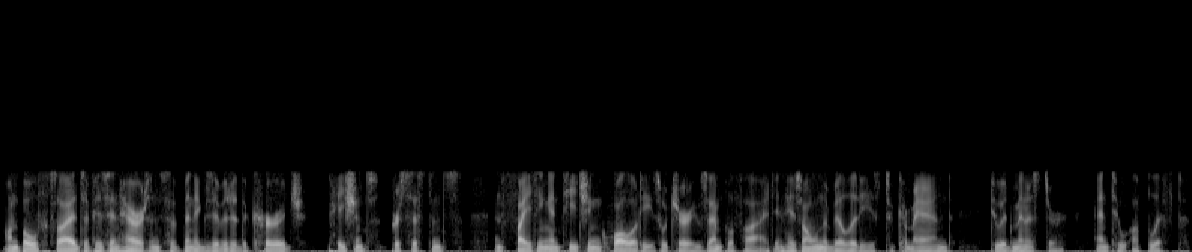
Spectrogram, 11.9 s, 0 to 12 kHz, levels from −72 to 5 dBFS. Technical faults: none

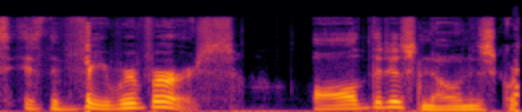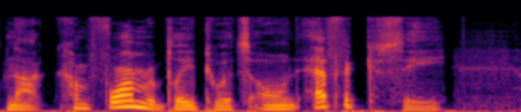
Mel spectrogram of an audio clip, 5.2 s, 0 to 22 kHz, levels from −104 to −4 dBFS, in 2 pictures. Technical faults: damaged data in a compressed stream

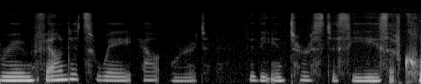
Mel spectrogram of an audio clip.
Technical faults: automatic gain rising

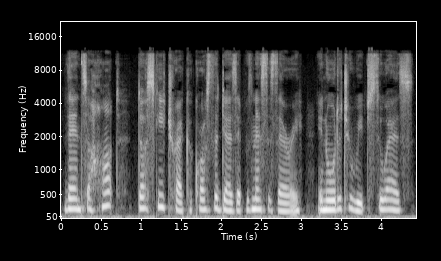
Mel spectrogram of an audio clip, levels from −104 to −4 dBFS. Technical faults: none

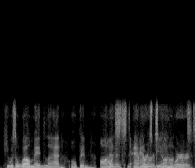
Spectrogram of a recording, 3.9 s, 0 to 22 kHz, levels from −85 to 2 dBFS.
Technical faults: Opus voice compression; doubled audio track

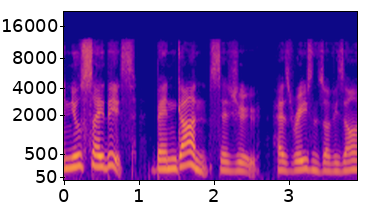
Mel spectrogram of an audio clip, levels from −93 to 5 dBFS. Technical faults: none

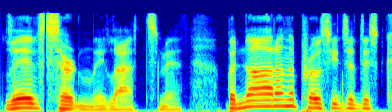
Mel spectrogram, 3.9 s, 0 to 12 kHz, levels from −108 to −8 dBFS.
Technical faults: unconcealed Bluetooth headset packet loss

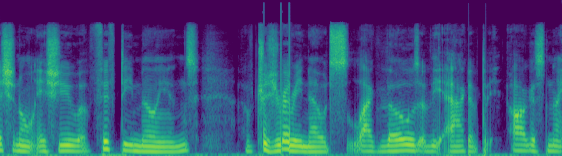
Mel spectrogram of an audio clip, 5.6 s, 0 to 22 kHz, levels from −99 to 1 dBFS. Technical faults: chunks out of order

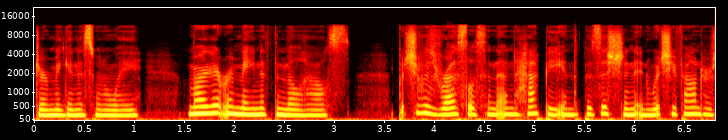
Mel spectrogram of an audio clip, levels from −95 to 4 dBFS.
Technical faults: none

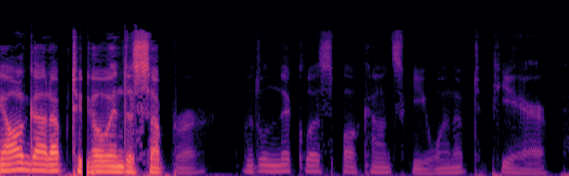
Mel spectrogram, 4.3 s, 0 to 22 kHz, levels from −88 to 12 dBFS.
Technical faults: corrupt frame muted; one channel inverted

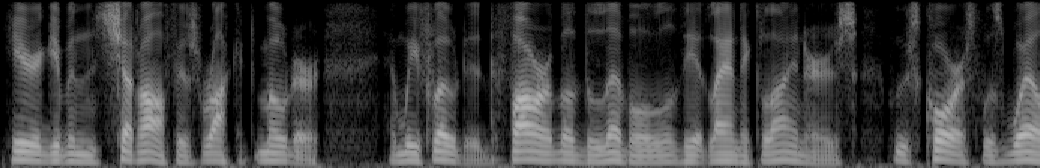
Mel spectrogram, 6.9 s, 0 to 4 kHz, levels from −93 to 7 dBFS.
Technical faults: none

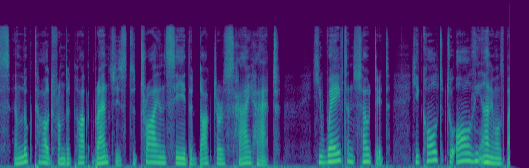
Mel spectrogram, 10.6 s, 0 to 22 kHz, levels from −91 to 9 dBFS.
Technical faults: cut-off end

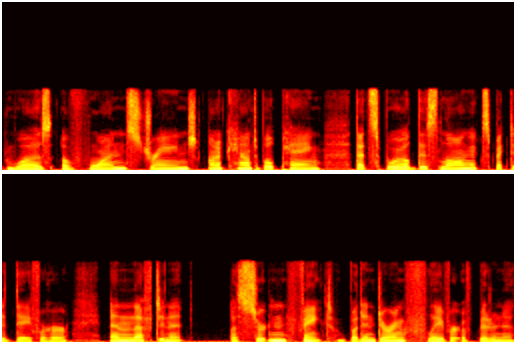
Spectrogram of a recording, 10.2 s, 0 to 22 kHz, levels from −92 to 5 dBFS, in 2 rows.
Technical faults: none

